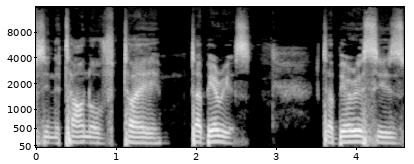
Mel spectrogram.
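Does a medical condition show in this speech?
Yes: stuttering; formerly avoided speaking, great difficulty communicating during army years; works on stuttering through acceptance, awareness and mindfulness, tries to speak despite fear; initial sound repetitions, word repetitions, frequent um fillers; here repeated sounds, blocks.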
